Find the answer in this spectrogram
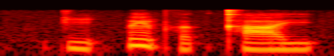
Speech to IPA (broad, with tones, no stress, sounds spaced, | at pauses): k i˨ ʔ p ẽ˥˧ pʰ ə˨ k̚ t̪ʰ a˧ j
